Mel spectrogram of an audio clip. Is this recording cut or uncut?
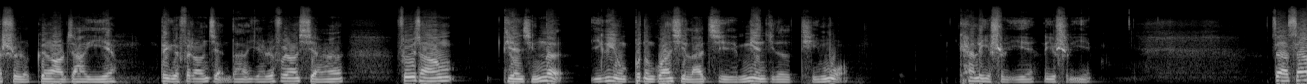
uncut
